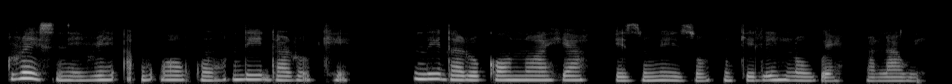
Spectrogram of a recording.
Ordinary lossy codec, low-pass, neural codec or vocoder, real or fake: Opus, 16 kbps; 7.2 kHz; none; real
